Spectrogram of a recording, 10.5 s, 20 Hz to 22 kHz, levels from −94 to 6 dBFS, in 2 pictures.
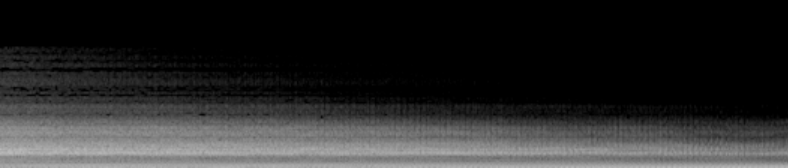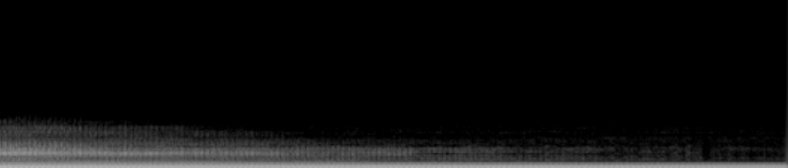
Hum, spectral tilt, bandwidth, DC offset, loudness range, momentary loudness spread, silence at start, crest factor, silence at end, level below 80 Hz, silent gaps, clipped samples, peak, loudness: none; -5 dB/octave; 9 kHz; under 0.1%; 9 LU; 12 LU; 0 s; 18 dB; 0 s; -44 dBFS; none; under 0.1%; -8 dBFS; -24 LUFS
